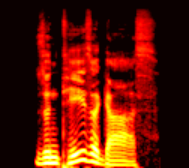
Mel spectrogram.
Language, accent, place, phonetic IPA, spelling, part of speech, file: German, Germany, Berlin, [zʏnˈteːzəˌɡaːs], Synthesegas, noun, De-Synthesegas.ogg
- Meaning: synthesis gas, syngas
